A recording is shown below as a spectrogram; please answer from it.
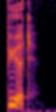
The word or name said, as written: byrd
